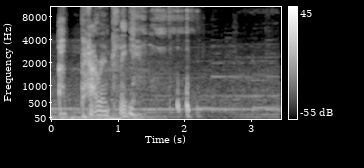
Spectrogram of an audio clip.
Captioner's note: chuckles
